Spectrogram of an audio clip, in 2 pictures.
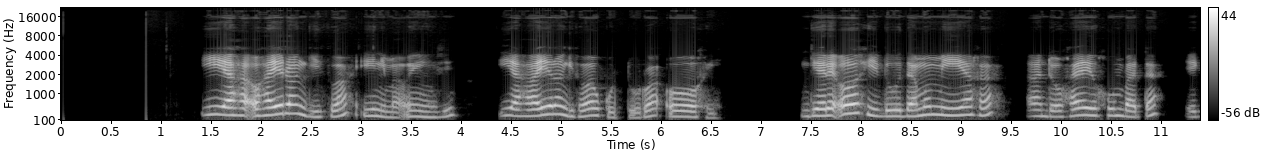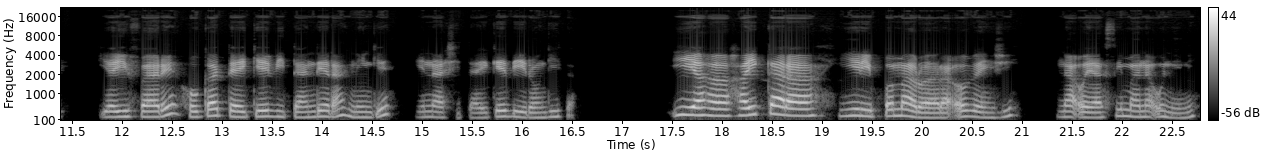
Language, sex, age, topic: Oshiwambo, female, 18-24, agriculture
